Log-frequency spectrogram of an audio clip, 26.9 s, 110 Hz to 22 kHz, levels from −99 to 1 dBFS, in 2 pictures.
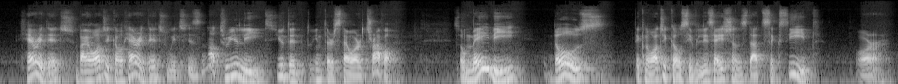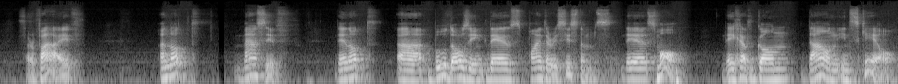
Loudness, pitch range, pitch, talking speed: -21 LUFS, 120-150 Hz, 140 Hz, 85 wpm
